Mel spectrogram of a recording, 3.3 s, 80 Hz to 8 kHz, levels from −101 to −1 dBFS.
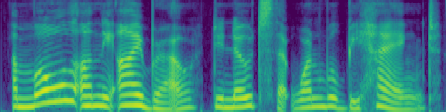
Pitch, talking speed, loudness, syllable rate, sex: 235 Hz, 195 wpm, -16 LUFS, 5.3 syllables/s, female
